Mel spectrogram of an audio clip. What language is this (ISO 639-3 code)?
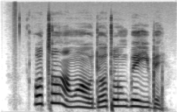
yor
